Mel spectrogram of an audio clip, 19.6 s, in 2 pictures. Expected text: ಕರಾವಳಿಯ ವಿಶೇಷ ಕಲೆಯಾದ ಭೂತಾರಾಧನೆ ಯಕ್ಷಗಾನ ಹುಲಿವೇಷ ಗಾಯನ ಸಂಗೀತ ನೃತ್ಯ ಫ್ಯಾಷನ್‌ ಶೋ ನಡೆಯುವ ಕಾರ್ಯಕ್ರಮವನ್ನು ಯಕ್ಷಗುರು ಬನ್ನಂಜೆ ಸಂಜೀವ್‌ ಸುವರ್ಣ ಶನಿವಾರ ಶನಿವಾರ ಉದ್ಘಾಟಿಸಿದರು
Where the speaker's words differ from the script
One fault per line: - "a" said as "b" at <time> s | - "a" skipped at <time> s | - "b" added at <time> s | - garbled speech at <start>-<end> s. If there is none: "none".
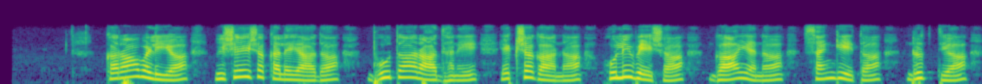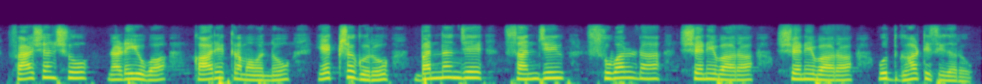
none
